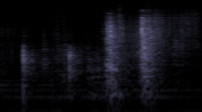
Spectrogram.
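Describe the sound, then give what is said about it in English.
A closet door opening: two sharp clicks of the latch and handle, then a couple of louder scraping, swishing bursts as the door swings open, over a low steady background hum. “open the closet door and show Dale he's not in there pointing a gun at her head”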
